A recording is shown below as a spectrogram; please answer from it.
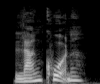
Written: langkornet

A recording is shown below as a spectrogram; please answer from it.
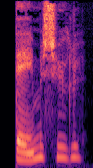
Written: damecykel

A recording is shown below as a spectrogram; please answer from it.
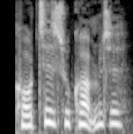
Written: korttidshukommelse

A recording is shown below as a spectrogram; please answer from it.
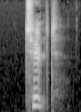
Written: tølt

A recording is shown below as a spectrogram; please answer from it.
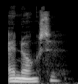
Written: annonce

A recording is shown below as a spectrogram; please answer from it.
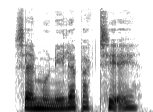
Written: salmonella

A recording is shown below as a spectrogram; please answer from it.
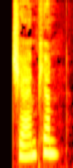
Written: champion

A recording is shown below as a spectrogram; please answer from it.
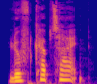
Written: LUFTKAPTAJNEN

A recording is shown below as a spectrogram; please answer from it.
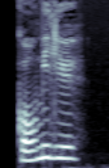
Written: gårdmiljø

